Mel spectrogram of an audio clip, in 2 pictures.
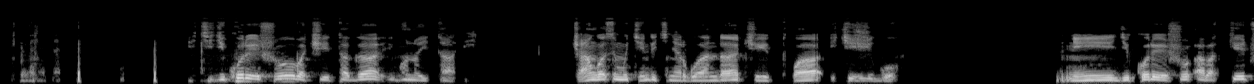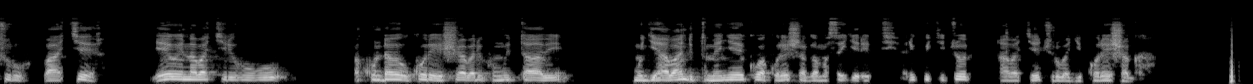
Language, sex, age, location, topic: Kinyarwanda, male, 25-35, Musanze, government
